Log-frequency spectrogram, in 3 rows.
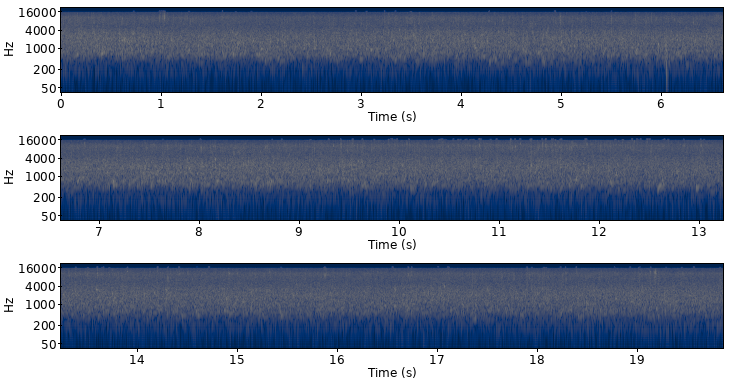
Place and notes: Walking along the river in the dark, following the direction of the river, the sound flows from left to right and the volume rises and falls.
Recorded with a zoom H4n's internal mics.
West Yorkshire, UK, 18 July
